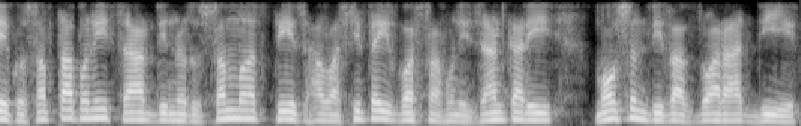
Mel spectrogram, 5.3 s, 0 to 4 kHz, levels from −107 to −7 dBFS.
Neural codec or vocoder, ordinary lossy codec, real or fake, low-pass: codec, 16 kHz, 4.8 kbps, FACodec; none; fake; 3.6 kHz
